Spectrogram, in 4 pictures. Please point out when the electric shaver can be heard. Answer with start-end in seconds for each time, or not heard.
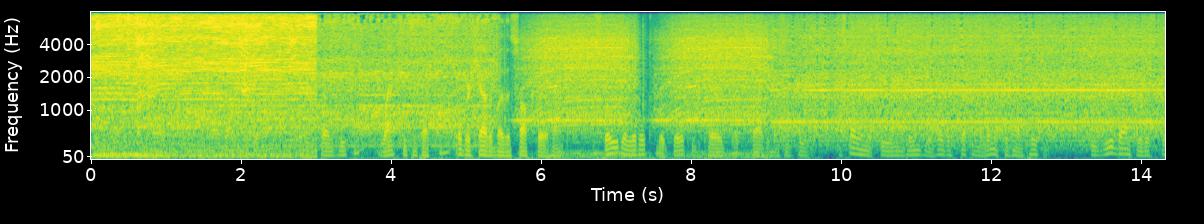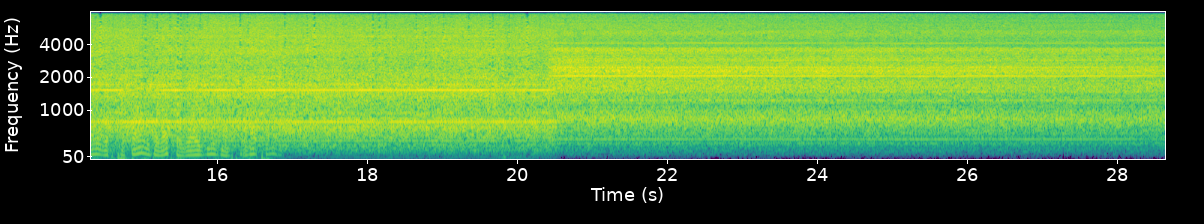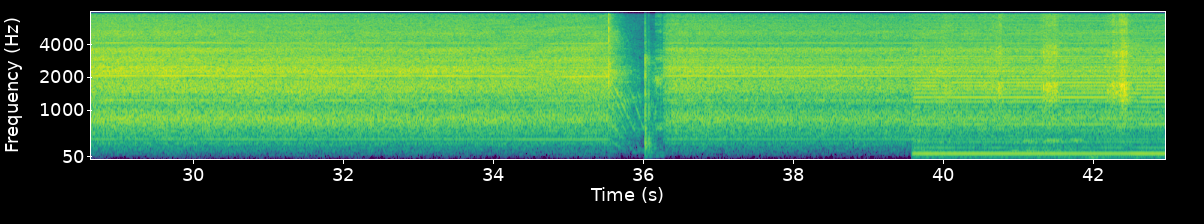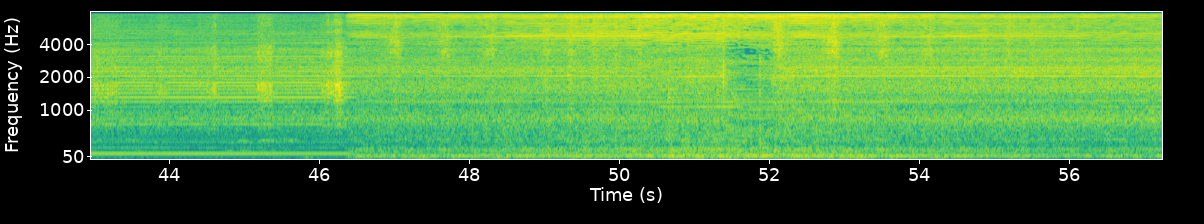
0.0-3.0, 39.5-57.2.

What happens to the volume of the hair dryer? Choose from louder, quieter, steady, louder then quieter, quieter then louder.
quieter.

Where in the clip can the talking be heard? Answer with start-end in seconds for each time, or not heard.
0.0-16.9.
